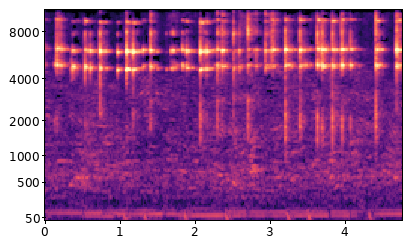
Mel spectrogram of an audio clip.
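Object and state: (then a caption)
Glass liquor bottle. A glass bottle of brown liquor, either whiskey or brandy, is tapped and handled, giving a rapid run of short, bright clinks that ring with a high glassy tone. Each tap decays almost at once over a faint low hum.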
